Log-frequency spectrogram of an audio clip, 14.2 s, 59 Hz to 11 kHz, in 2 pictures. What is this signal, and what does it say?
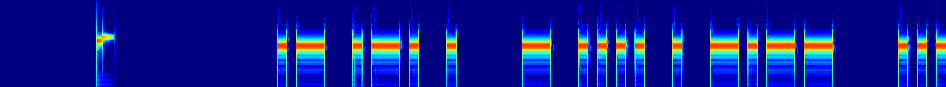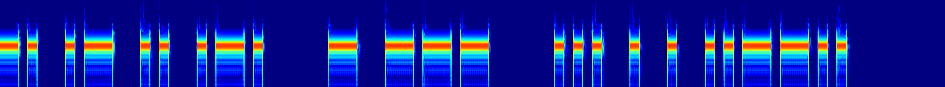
Morse code, heard as a keyed tone, about 17 wpm, 700 Hz. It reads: ARE THEY FAIR TO SEE?
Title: Sentences from Top 1300 Words 17wpm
